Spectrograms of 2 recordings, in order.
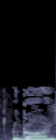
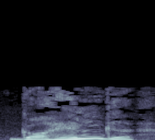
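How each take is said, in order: First: The name is pronounced just like 'gone'. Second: The name is not pronounced like 'gone'. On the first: The speaker calls it right. "But it's Gaughan, as in Gaughan Girl" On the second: The speaker calls it wrong. "They would say Gaughan"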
